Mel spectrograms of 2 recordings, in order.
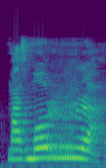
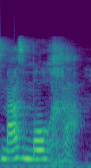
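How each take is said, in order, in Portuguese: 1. O duplo R é dividido em dois sons. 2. O duplo R é um único som. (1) "Você não diz masmorra" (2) "você diz masmorra, o som R"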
